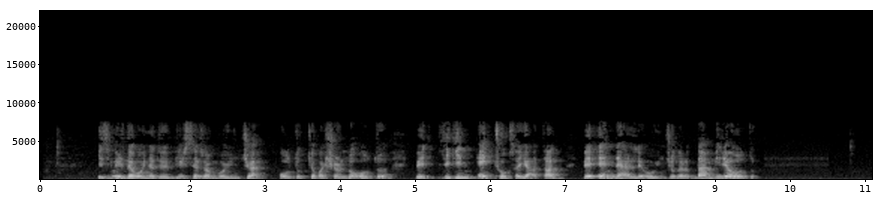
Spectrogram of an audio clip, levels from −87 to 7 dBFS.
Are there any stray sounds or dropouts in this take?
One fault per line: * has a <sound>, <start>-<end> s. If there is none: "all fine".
all fine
